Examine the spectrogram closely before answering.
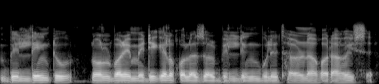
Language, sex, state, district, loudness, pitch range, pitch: Assamese, male, Assam, Kamrup Metropolitan, -17 LUFS, 85-90 Hz, 90 Hz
